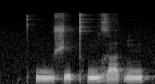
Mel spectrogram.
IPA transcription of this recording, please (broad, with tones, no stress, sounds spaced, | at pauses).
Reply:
pʰ uː˨ ʃ e˨ kʰ ũ˨ ɣ a˨ ɗ ũ˦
